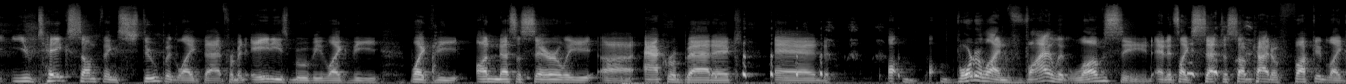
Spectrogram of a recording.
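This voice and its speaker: A man with a fairly low voice co-hosts a podcast. He talks casually and rambles, swearing freely and laughing easily as he goes. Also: measured pace, a bit bright. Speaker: podcast co-host. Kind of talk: casual chat about a film.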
